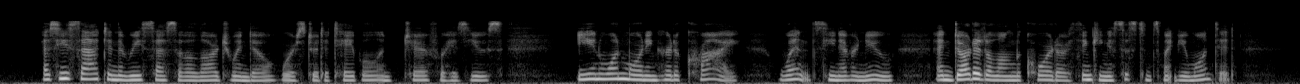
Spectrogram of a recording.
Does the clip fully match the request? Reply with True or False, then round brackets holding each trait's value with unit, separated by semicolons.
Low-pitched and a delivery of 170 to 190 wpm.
False (200 Hz; 180 wpm)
